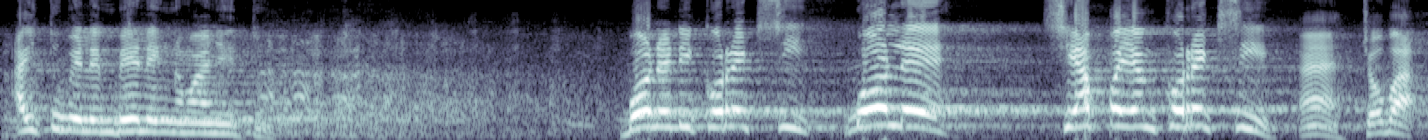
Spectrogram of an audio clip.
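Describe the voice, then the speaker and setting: A man preaching a lively, humorous sermon, throwing questions at the congregation and shouting. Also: extremely high pitch, moderate pace, pauses often. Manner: humorous, shouts questions and has the crowd answer. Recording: echoey hall with faint noise.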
